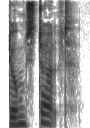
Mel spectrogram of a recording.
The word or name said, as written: dumstolt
